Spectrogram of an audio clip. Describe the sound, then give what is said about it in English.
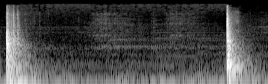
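Two dull, low knocks on a living room window, separated by a long, quiet pause. The first knock is a soft thud and the second is sharper. “a low knock, knock, knock got his attention. It came from that living room window.”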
